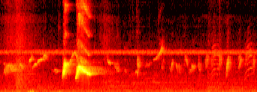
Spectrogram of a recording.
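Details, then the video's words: Red-whiskered bulbul caged alone for four months since being caught in the wild: a loud slurred warbled phrase, then soft scattered chirps, over a steady high electronic hum. "Chào mào một mình một nhà có thể căng được không?"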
